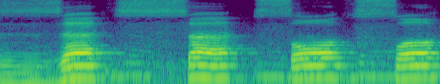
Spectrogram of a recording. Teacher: sifat sofir dari ujung lidah ke dinding gigi seri bagian bawah.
